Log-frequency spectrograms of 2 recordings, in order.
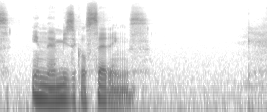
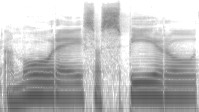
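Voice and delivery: "amore, sospiro" slowly, stretching MO and SPI; stress on second last syllable; much slower than usual. Shown as a demonstration. Lecturer gives examples of piano endings, long second last syllable in "amore, sospiro". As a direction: draw out the middle of "amore" and "sospiro". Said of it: "accent on the second last syllable".

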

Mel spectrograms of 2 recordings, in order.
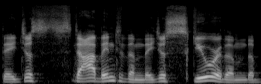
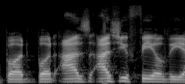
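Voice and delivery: ordinary talk, nothing marked

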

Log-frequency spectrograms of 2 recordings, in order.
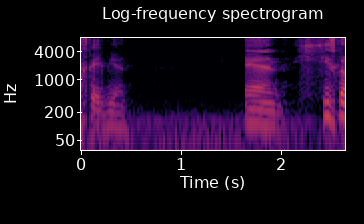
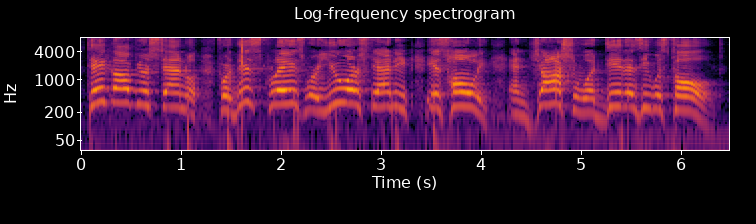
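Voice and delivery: preaching; 11 semitones higher, 15 dB louder than usual. Acted. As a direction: proclaim it from the pulpit. Preaches at full force.

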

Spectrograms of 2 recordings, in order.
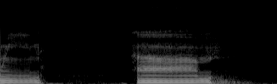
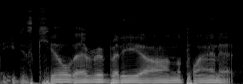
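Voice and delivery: ordinary delivery

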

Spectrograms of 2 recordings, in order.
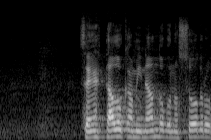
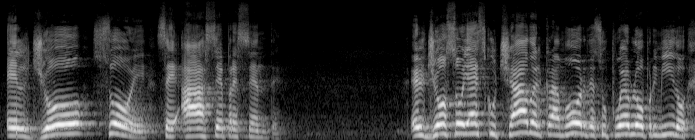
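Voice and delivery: loud, raised sermon voice building in force; impassioned pulpit proclamation; full-force preaching; 6 semitones higher, 12 dB louder than usual. Real, not acted. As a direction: proclaim deliverance to the congregation at full volume.

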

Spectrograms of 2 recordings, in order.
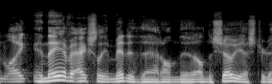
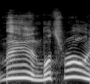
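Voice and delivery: concerned friend; 4 dB louder, slower than usual. Acted. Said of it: "He's like".

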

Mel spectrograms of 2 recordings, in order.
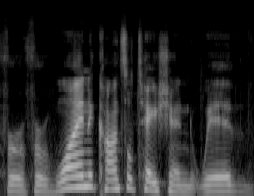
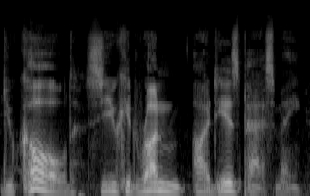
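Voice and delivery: lightly voiced, soft, wary boss; a hint of a guarded businessman, kept low; Mister Holder; 4 semitones lower, 6 dB quieter than usual. Businessman questioning a caller on the phone, quietly wary.

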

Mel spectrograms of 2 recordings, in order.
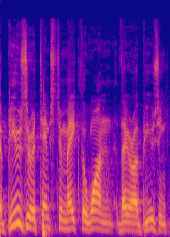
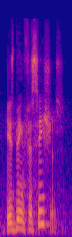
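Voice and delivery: usual speaking voice

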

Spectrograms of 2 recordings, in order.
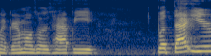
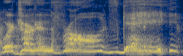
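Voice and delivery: much lower, slow booming shout; mock villain; 13 semitones lower, 4 dB louder, much slower than usual. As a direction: boom it like a cartoon villain.

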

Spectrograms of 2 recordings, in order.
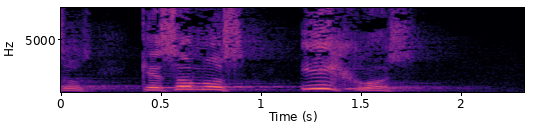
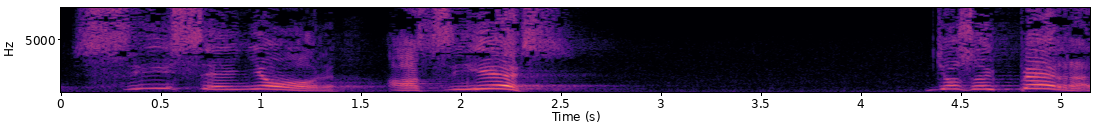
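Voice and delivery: a touch louder and higher, earnest; eager humble reply; 4 semitones higher, 5 dB louder than usual. Acted. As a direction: answer fervently, accepting the insult. La mujer responde a Jesús. (respuesta humilde y fervorosa)

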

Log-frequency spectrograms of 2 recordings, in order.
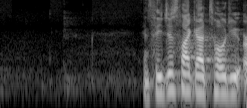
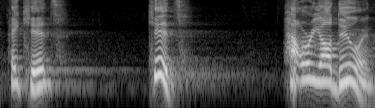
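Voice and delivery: fatherly call; 5 semitones higher than usual. Retold or imitated. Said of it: "He's like".

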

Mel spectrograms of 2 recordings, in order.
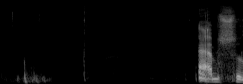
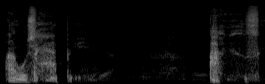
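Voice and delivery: whispered softly; hushed confession; 12 dB quieter than usual. Real, not acted. Preacher telling congregation his joy, whispered. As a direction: let it slip out in a whisper.

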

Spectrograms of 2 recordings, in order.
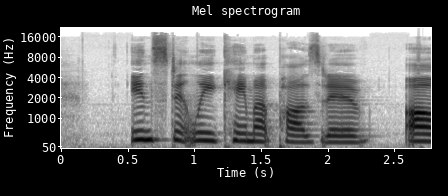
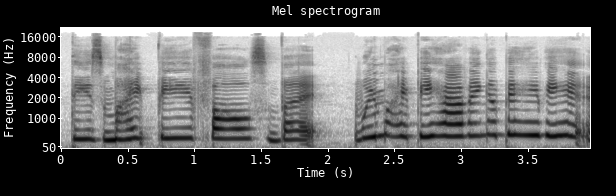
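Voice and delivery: teary, voice breaking high; 9 semitones higher than usual. Retold or imitated. Telling cousin through tears.

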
